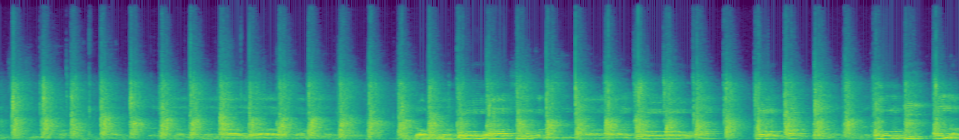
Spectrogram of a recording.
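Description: An audience clapping along in a steady rhythm, about two to three claps a second, while a man sings a Shavuot song into a microphone.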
